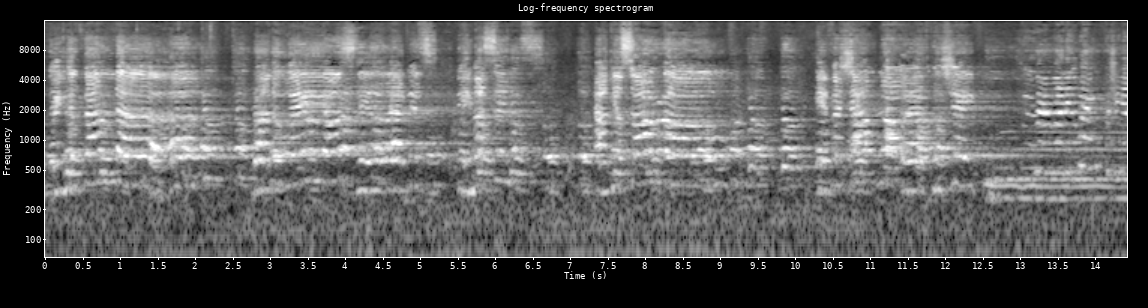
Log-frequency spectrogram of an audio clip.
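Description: Women's a cappella choir singing in close harmony with no instruments. About twelve seconds in, the voices settle into a steady held chord.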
